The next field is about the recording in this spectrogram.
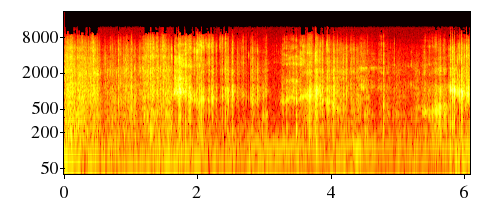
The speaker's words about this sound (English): Crunch, crunch, crunch, crunch, crackle, crunch. Someone or something turned the knob. Out came Mr. Muntz crunching a mouthful of potato chips.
